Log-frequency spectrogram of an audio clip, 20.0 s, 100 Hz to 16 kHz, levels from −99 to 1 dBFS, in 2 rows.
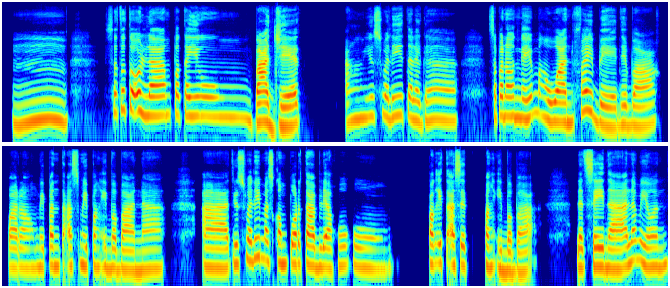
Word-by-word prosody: Hmm. 220 +3 -2 0.6
Sa 290 - -5
totoo 315 -2 +6
lang, 265 0 +4
'pagka 265 -1 0
'yong 255 -1 -1 0.5
budget, 190 -1 +5 0.6
ang 230 +4 -4
usually 255 +1 -4
talaga 225 -2 -3 0.5
sa 255 0 -7
panahon 255 -1 +2
ngayon 240 +4 0
mga 260 -6 -3
1,500, 210 +8 +3
eh, 175 -3 0
'di 190 +1 -3
ba? 185 +2 -1 0.3
Parang 195 -1 -2
may 195 -1 -6
pantaas 205 0 -1
may 210 -3 -2
pang-ibaba 190 -3 -2
na. 180 +1 -3 0.8
At 195 -1 +1
usually 260 +5 0
mas 255 -3 0
komportable 225 -3 +2
ako 210 +4 -1
kung 195 -2 -4 0.9
pang-itaas 220 -2 +1
at - - -49 0.2
pang-ibaba. 175 -4 -2 0.6
Let's 195 -1 0
say 200 -1 +3
na 190 +1 +3
alam 255 +3 0
mo 250 - -2
'yon, 200 -1 0
210 Hz, 115 wpm, -24 LUFS, 195-245 Hz, 0.9 s, totoo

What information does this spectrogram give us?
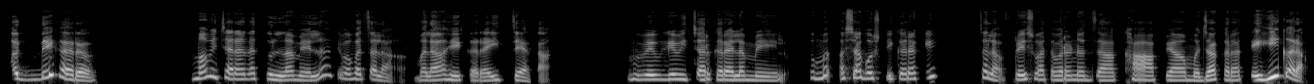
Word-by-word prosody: अगदी 225 - +4
खरं. 195 - +2 1.0
मग 275 +6 0
विचारांना 255 -8 0
तुलना 205 -3 +1
मिळेल 195 -2 -2
ना - - -4
की - - -13
बाबा 245 -1 -2
चला. 195 -8 -4 0.2
मला 195 +2 -2
हे 210 -3 +1
करायचंय 195 +2 -3
आता. 165 - -8 0.8
मग 235 - -5
वेगवेगळे 225 +1 +2
विचार 225 -1 -1
करायला 205 -1 +2
मिळेल. 185 -3 -4 0.3
तर 285 - -6
मग 340 +10 -1
अशा 290 +3 -1
गोष्टी 275 0 -3
करा, 255 +1 -1
की 295 +8 -4 0.5
चला 285 -6 -1
फ्रेश 225 +3 0
वातावरणात 205 -2 -3
जा, 185 -1 -1
खा, 195 - 0
प्या, 190 -1 0
मजा 190 +2 +1
करा. 195 -1 -2
तेही 215 - +11
करा. - - +3
215 Hz, 160 wpm, -24 LUFS, 195-245 Hz, 1.0 s, तेही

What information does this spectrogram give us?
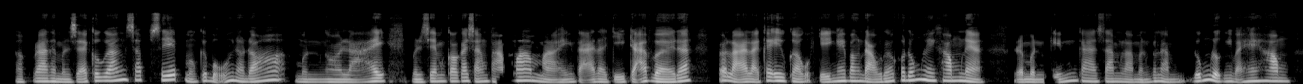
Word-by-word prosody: Thật 120 -1 -8
ra 140 0 +2
thì 140 - +1
mình 120 -2 -1
sẽ 125 +2 +2
cố 170 +3 -1
gắng 175 +5 +3
sắp 200 -2 -2
xếp 210 +2 +3
một 125 -4 -3
cái 165 +2 -3
buổi 160 +3 -1
nào 135 - 0
đó 180 +12 +1
mình 115 -2 -5
ngồi 115 -1 -2
lại, 120 +7 0 0.3
mình 115 -1 -1
xem 145 +5 -1
coi 145 0 +1
cái 160 0 +1
sản 140 0 -1
phẩm 120 -4 -4
á 180 0 +4
mà 125 -10 0
hiện 110 +3 -4
tại 105 +2 -3
là 120 -2 -1
chị 115 0 -2
trả 150 +5 +1
về 125 -6 +3
đó, 160 +6 +4 0.3
với 90 - +2
lại 120 +3 +4
là 125 - +2
cái 170 +6 +1
yêu 170 -1 +5
cầu 125 -5 0
của - - -4
chị 120 +2 0
ngay 155 +4 +2
ban 160 -1 +1
đầu 120 -4 +1
đó 150 +4 0
có 190 - -1
đúng 195 +4 +2
hay 195 -5 +4
không 170 -1 +1
nè. 130 -8 +3 0.3
Rồi 110 0 -2
mình 115 -1 -1
kiểm 140 +10 -3
ca 145 -5 -2
xăm 130 -1 -3
là 115 -3 -3
mình 110 0 -4
có 145 - -3
làm 120 -4 -3
đúng 160 +8 +2
được 150 -6 +3
như 140 - -3
vậy 125 - -4
hay 150 +4 +1
hông. 155 -2 +1
140 Hz, 295 wpm, -23 LUFS, 120-165 Hz, 0.3 s, yêu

